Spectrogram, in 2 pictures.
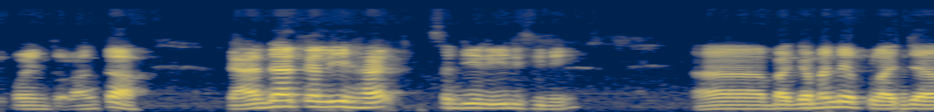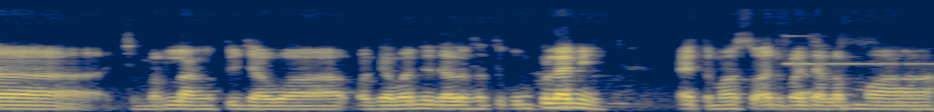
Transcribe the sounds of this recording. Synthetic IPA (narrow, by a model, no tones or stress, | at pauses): pɔinunt̪ʊklaŋkah | daŋandaːkanliɦat̪̚səndiɾidisini | ʔəbaɡajmanãpəlad͡ʒat͡ʃəmərlaŋt̪ud͡ʒawap̚baɡajmanadalams̬at̪ukumpulanːi | at̪ərmasʊkadapəlaɲd͡ʒaləma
